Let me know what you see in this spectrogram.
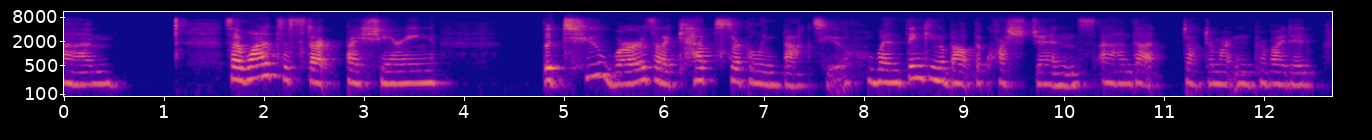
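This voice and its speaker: Somewhat breathy, a woman talks with ordinary pitch variation. Her pace is very slow. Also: medium pitch for a woman. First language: Korean. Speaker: university multicultural affairs director. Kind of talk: panel discussion remarks. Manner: many fillers (um, uh).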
